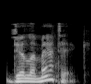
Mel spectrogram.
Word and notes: dilemmatic: British English

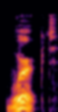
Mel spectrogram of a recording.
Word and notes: worked: British English

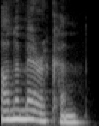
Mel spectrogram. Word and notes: un american: British English

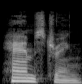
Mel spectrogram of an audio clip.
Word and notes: hamstring: American English

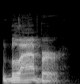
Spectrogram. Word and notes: blabber: American English

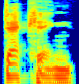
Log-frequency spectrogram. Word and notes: decking: British English

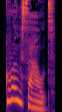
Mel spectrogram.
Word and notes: gross out: British English

